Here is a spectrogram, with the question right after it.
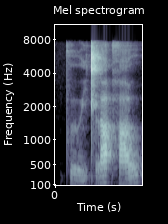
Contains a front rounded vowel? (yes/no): no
